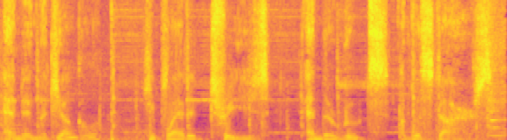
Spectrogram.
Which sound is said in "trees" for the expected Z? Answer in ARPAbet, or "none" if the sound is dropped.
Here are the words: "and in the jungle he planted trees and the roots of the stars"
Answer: Z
